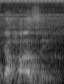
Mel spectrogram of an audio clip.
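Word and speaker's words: Gehazi: Gahhesi or Gahazi probably is the closer pronunciation, but I've said Gahhesi since I was that tall. So, it's going to be Gahhesi. So, Gahhesi his servant is commissioned.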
